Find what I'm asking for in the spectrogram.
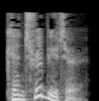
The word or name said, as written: contributor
